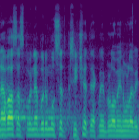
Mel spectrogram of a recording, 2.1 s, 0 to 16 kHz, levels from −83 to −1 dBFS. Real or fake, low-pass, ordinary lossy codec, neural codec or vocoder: real; 14.4 kHz; MP3, 96 kbps; none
